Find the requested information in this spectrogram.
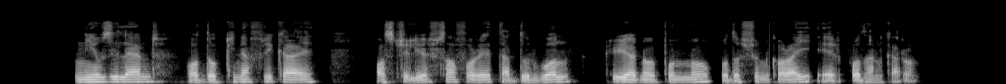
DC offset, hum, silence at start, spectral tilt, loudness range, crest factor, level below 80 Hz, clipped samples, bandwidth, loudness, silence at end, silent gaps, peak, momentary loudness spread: under 0.1%; none; 0.75 s; -7 dB/octave; 2 LU; 16 dB; -50 dBFS; under 0.1%; 8 kHz; -18 LUFS; 0.9 s; 3.23-3.29 s, 3.64-3.75 s, 5.89-6.05 s, 7.17-7.21 s; -2 dBFS; 10 LU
